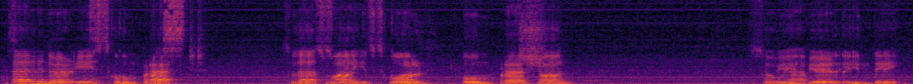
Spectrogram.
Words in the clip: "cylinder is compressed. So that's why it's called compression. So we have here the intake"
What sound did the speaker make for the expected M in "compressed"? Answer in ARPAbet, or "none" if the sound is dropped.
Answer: M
